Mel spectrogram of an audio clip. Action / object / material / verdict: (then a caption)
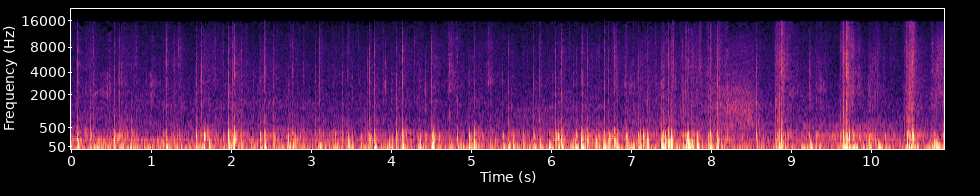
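tap / whole raw eggplant / eggplant skin / none. Long nails tap and scratch the smooth, glossy purple-black skin of a whole raw eggplant, solid and medium sized, held up close. The result is a steady stream of soft, dull, low thuds mixed with faint scratching, each tap dying away almost instantly, with a few brighter clicks near the end.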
